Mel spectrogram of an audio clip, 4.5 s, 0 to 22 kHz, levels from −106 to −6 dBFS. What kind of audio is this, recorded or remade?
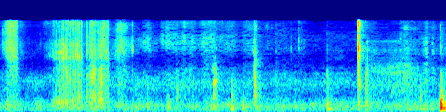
recorded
